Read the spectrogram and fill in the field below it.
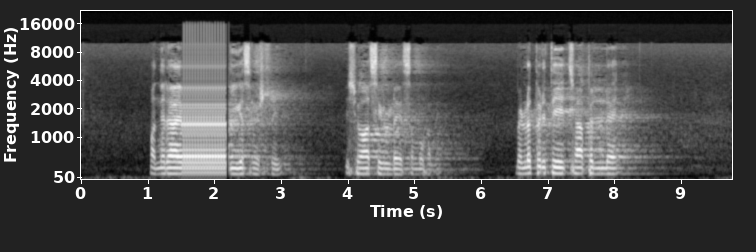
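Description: An elderly man chants slowly into a microphone, with echo, in phrases separated by pauses.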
